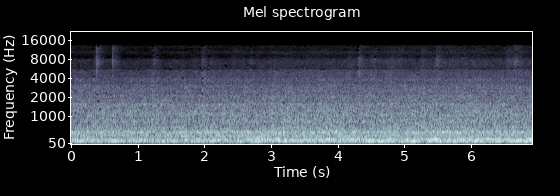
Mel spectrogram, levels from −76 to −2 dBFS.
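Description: Throughout, the sound is dull, with nothing above 13.5 kHz and a warbling, smeared texture. Likely AAC compression at a low bitrate, around 32 kbps.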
